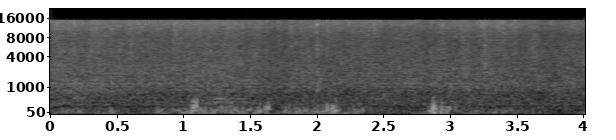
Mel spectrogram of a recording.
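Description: Wind buffeting the microphone on an open boat deck, irregular low gusts over a steady hiss of wind and water.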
